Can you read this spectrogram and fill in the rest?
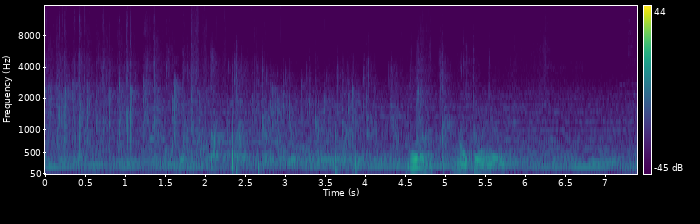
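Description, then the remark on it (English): An audience claps along, scattered sharp hand claps and taps ringing out over a steady sustained musical drone, with a louder burst of claps near the end and voices in the background. “If you ain't clapping your hands, you should be.”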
